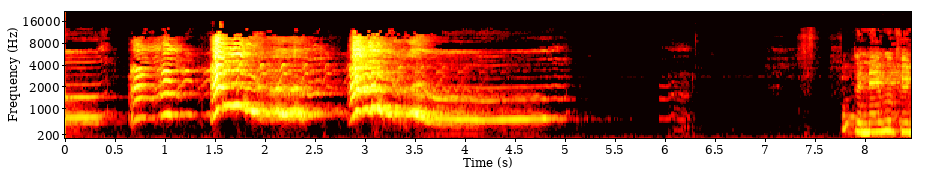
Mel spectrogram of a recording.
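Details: A French Bulldog female howls in long, wavering, high tones that rise and slide down again, "singing" into a microphone for the first time while a person talks to her.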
